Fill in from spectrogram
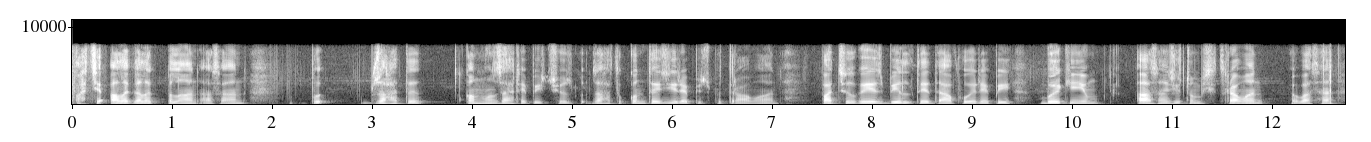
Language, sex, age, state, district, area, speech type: Kashmiri, male, 30-45, Jammu and Kashmir, Kupwara, rural, spontaneous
